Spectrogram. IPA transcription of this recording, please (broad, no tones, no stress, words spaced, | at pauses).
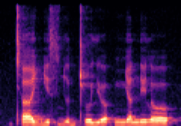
cʰa ʎɪsʎodcʰolʲɔ | ɲanelɔ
